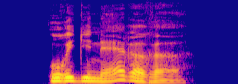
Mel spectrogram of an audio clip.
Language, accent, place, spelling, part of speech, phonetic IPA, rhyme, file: German, Germany, Berlin, originärere, adjective, [oʁiɡiˈnɛːʁəʁə], -ɛːʁəʁə, De-originärere.ogg
- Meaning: inflection of originär: 1. strong/mixed nominative/accusative feminine singular comparative degree 2. strong nominative/accusative plural comparative degree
